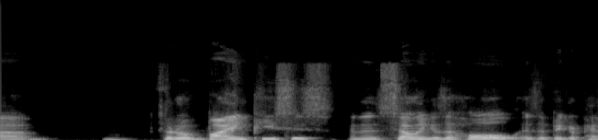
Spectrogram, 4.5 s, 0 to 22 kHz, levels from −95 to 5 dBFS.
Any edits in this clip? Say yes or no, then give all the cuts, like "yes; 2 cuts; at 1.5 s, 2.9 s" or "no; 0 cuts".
no; 0 cuts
